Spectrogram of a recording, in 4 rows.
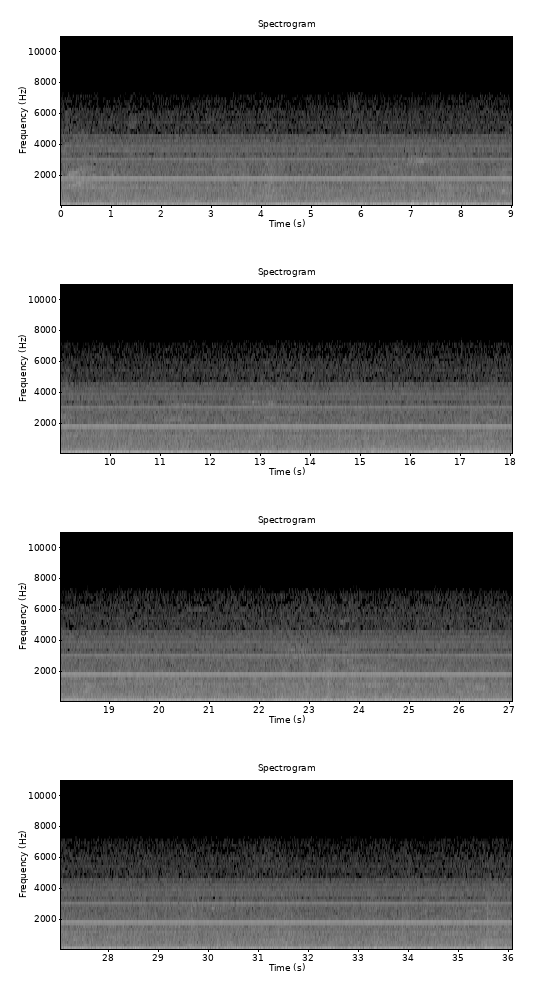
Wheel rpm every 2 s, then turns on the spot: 0, 0, 0, 0, 0, 0, 0, 0, 0, 0, 0, 0, 0, 0, 0, 0, 0, 0.
none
